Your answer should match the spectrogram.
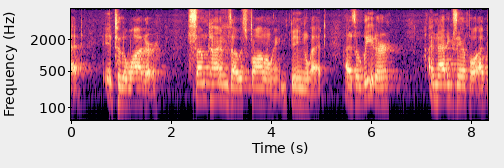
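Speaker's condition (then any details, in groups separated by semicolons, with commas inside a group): Cerebral palsy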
